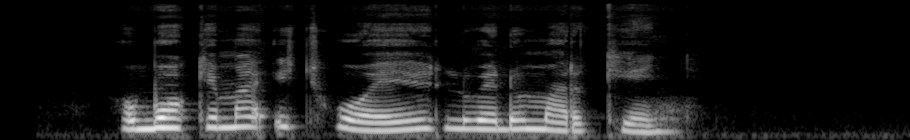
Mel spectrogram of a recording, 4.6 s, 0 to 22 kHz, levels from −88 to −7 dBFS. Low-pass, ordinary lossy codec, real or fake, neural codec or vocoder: 19.8 kHz; none; real; none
